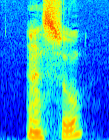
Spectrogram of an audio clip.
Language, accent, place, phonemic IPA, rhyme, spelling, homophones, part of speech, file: French, France, Paris, /so/, -so, seau, saut / sauts / sceau / sceaux / sot, noun, Fr-seau.ogg
- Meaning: pail, bucket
